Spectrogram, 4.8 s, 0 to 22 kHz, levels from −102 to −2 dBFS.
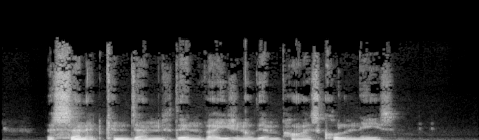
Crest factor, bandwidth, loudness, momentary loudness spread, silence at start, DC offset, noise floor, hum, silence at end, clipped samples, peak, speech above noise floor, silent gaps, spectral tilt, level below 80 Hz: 18 dB; 16 kHz; -20 LUFS; 10 LU; 0.5 s; under 0.1%; -64 dBFS; none; 0.85 s; under 0.1%; -2 dBFS; 44 dB; none; -5 dB/octave; -52 dBFS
